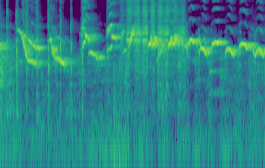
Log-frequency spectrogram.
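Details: Leafbird song: rich, varied whistled phrases sliding up and down, fast warbling runs and repeated looping notes flowing continuously, with a brief noisy burst in the middle.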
